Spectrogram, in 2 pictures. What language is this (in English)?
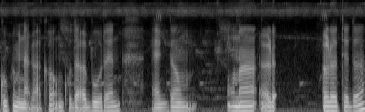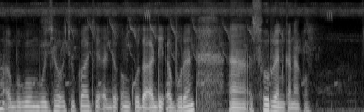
Santali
